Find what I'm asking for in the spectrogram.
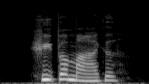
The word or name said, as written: hypermarked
